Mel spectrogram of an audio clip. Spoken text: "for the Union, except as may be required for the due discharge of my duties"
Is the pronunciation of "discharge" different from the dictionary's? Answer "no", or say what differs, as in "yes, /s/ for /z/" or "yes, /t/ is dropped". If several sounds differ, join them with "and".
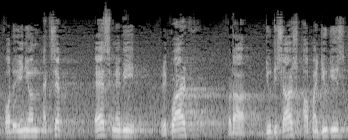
yes, /tʃ/ is dropped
